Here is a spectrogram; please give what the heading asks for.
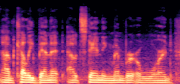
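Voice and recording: A man's nasal voice of fairly bright tone at a moderate pace.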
